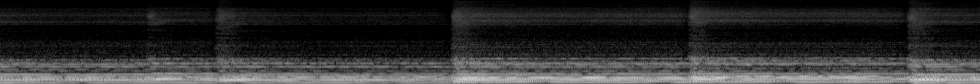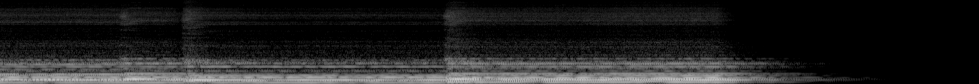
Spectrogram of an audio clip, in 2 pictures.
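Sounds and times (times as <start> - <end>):
choir sound on an arranger keyboard: 0.0 - 18.0.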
